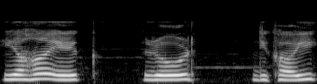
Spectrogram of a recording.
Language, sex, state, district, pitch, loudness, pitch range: Hindi, female, Himachal Pradesh, Shimla, 225 Hz, -12 LUFS, 215-245 Hz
